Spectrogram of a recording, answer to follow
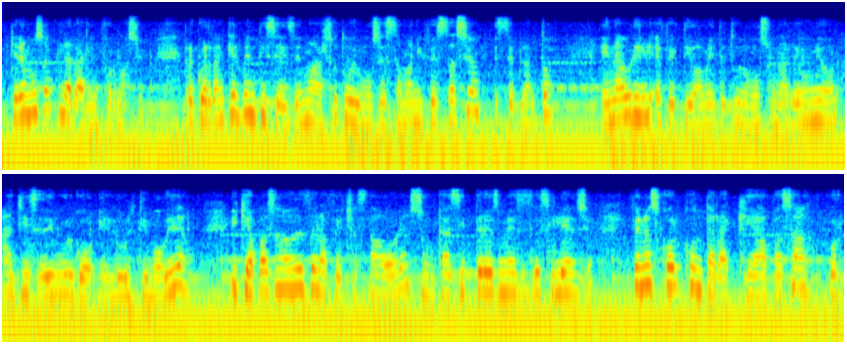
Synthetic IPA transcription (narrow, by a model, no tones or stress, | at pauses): ke̞ɾe̞mo̞saklaɾaɾlaiɱfo̞ɾmasjo̞̰n | rekwe̞ɾd̪aŋkeːlβe̞nt̪ise̞jzd̪e̞maɾso̞t̪uβimo̞se̞st̪amanife̞st̪asjo̞ne̞st̪e̞plant̪o̞ | e̞naβɾile̞̰fe̞k̚t̪iβamẽ̞nt̪e̞t̪uβimo̞sunare̞unjo̞nad͡ʒise̞ðiβulɡo̞ʔe̞lult̪imo̞βiðe̞o | ike̞apasaðo̞ðe̞zd̪e̞lafe̞t͡ʃaast̪ao̞ɾaso̞ŋkasit̪ɾe̞zme̞s̬e̞zd̪e̞sile̞nsjo̞ | fenosko̞lko̞nt̪aɾakʰe̞apasaðo̞poɾ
